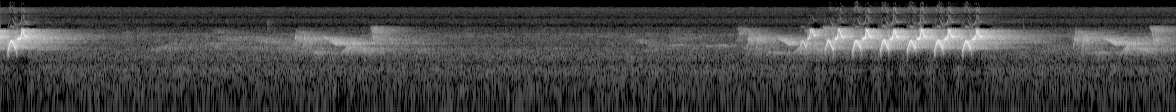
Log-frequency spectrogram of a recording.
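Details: Kentucky Warbler song: a fast, even slurry of about seven sweet, rolling two-syllable phrases, slower than an Ovenbird's and not rising in volume, with a few softer single notes before and after.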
